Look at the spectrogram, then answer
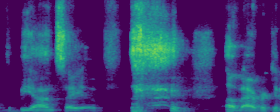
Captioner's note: laughing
